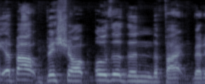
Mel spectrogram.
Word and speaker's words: Bisharp: incorrectly I normally say by sharp and I know it's bisharp because it's based on bishop and sharp but it can be construed in such a way that by sharp is also correct because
